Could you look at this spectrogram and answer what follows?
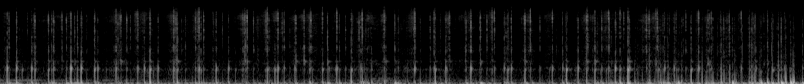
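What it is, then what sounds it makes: Empty paper cups. Fingertips scratch and tap the outer walls of two identical hollow, empty paper cups, black outside and white inside, held close to a microphone. A dense, continuous stream of short crinkly scrapes and soft taps comes through, with a deep, thumpy low end and faint bright crackle, growing slightly louder toward the end.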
